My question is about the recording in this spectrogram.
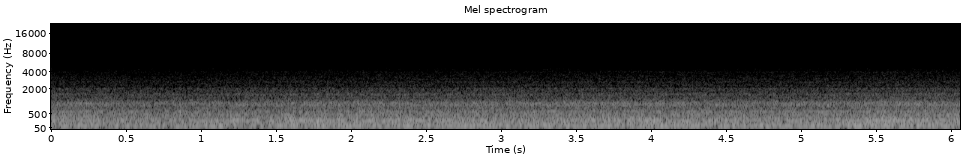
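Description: Steady rush of airflow around an Antares sailplane in flight, heard inside the cockpit as an even, low rumble.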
